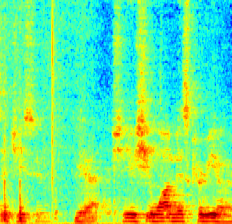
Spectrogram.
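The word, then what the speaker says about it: Jisoo: But if I had to choose, I really like Ji-soo. Ji-soo, that's how you pronounce it, Ji-soo, yeah, she won Miss Korea, right?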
